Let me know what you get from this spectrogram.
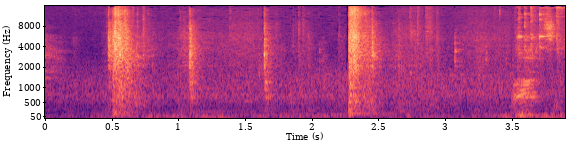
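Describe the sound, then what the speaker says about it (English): Metal drawers of an old tool cabinet found in an abandoned storage unit are pulled open, giving several sharp clunks and rattles spaced over a few seconds, fairly close, with background room noise. "now that this will open, these drawers will also open"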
